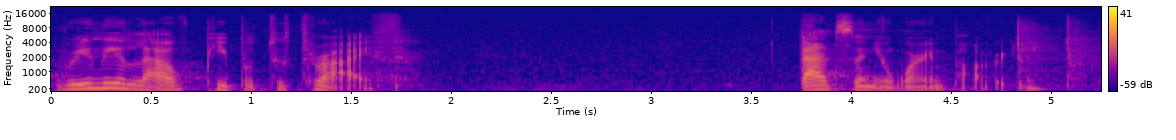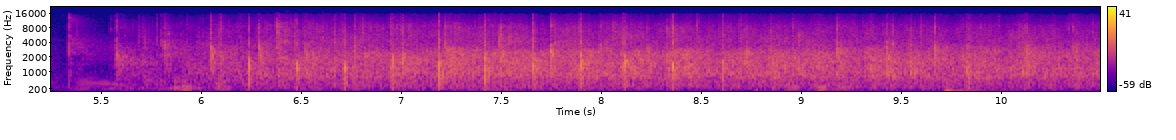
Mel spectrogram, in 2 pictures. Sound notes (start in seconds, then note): 6.8 audience clapping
